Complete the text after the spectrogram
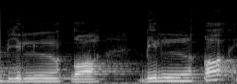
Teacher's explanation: ini izhar qamariah ya ini lam takrif bertemu huruf Qariah huruf qof sehingga dibaca jelas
